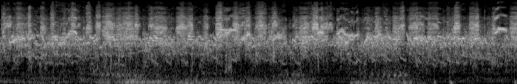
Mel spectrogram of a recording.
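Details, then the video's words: Many budgies in an aviary colony, chirping together: a busy, unbroken chorus of thin high tweets and chattering notes, rising and dipping slightly in loudness. "Budgie parrot chirping sounds"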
